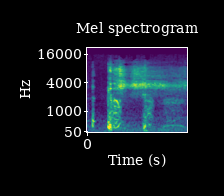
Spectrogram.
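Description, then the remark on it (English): A single sharp sneeze bursts out abruptly, followed by a breathy hissing exhale that trails off. No one speaks. “I didn't sneeze.”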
